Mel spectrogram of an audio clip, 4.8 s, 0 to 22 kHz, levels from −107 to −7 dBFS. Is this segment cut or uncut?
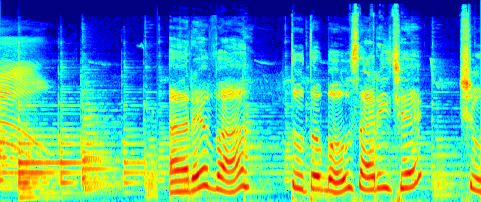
cut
